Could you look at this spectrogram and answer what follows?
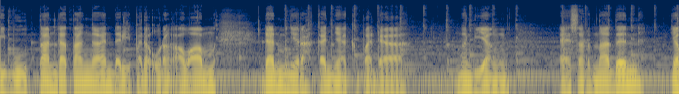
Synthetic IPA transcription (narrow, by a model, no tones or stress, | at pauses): ibut̪andat̪aŋandaɾipada̰ʔoɾaŋʔa̰wam | danməɲəɾahkanɲakə̥pada | məndiaŋ | ʔɛsərnadən | ja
